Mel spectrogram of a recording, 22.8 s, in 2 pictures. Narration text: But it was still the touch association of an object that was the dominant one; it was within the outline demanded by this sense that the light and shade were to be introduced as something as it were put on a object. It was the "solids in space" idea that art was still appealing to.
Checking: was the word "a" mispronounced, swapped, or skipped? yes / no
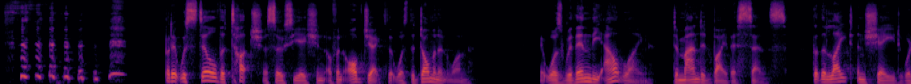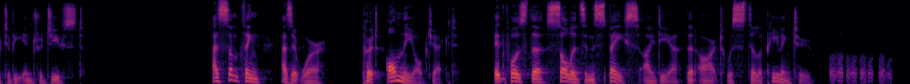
yes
